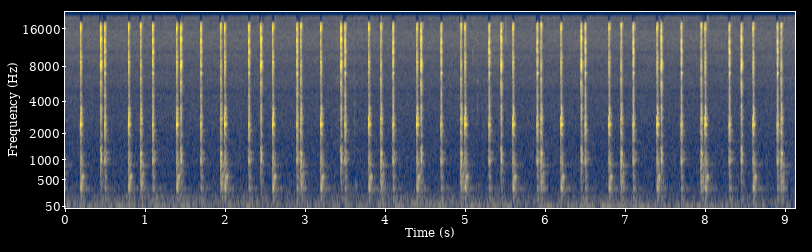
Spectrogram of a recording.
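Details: 2000 Mercury Cougar after battery replacement, won't crank: rapid sharp relay clicks in uneven bursts, about forty a minute; PATS immobilizer fault, fixed by putting a new battery in the key fob and locking and unlocking.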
